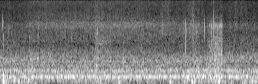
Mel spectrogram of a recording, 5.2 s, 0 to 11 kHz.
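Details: Bucket full of honey bees from a swarm captured with a pole bucket on 25 March 2015; a thick, steady buzzing hum of many bees, with a brief knock at the start and faint scraping.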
